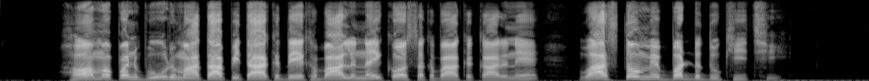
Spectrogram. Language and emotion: Maithili, sad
